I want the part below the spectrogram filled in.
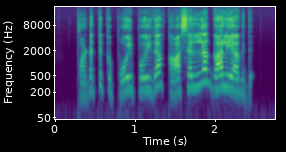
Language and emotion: Tamil, angry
